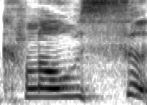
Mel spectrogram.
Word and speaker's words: close: I have close 이거 스 발음인 거 아시죠? 즈 아니고 close friends here in New York.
